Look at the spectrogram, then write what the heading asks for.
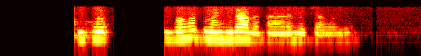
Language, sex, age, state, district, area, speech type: Hindi, female, 60+, Uttar Pradesh, Lucknow, rural, conversation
